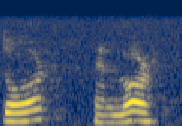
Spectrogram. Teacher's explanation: the position is back mid rounded. Characteristic usually long but subject to reduction.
